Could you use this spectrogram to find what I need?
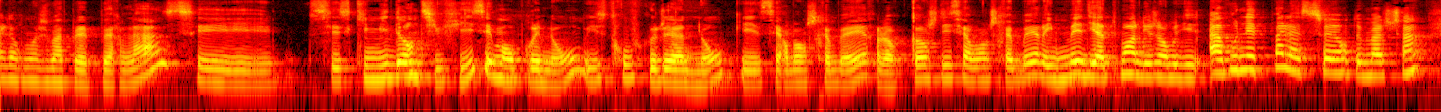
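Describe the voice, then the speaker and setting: Her pitch swings very widely around a medium level. The woman speaks at a moderate pace with hardly any pauses. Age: 70s. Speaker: retired magazine publisher. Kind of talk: casual chat.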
